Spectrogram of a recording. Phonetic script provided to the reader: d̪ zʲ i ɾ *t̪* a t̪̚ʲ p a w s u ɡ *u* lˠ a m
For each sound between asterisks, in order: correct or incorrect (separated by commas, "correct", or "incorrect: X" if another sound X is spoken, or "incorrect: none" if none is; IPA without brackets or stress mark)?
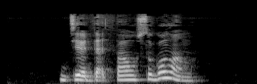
incorrect: d̪, incorrect: ɔ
